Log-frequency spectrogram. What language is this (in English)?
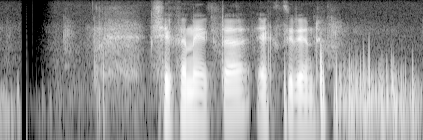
Bangla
